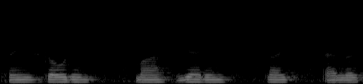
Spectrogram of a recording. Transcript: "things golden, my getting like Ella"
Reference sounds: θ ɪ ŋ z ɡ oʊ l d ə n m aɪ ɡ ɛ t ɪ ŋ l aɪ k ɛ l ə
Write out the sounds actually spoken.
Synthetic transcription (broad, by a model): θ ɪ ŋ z ɡ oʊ d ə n m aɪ ɡ ɛ t ɪ ŋ l aɪ k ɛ l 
